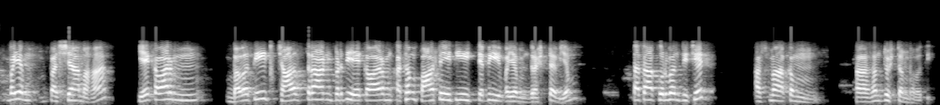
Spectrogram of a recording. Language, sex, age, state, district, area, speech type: Sanskrit, male, 18-30, Tamil Nadu, Chennai, rural, conversation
